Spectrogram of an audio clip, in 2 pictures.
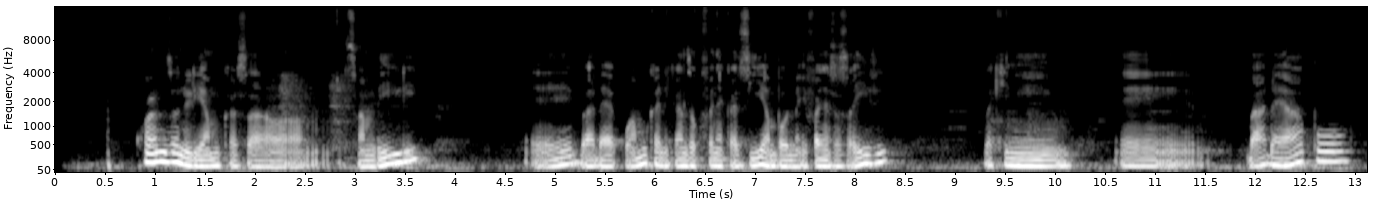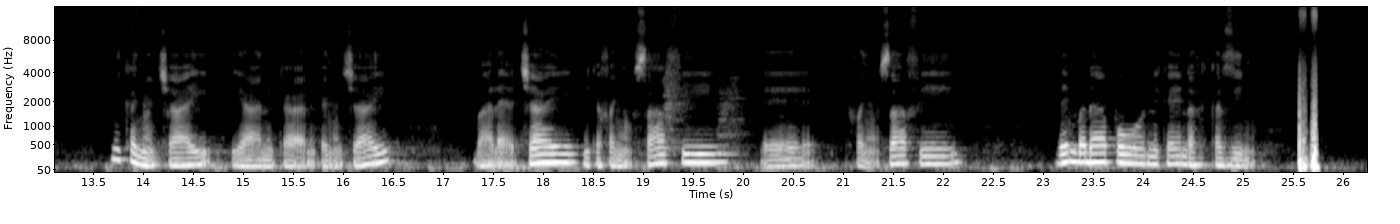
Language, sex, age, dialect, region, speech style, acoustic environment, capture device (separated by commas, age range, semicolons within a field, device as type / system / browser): Swahili, male, 18-24, Tanzania - Dar es Salaam, Tanzania, focused, nature; appliances; people talking; music, mobile / Linux / Chrome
